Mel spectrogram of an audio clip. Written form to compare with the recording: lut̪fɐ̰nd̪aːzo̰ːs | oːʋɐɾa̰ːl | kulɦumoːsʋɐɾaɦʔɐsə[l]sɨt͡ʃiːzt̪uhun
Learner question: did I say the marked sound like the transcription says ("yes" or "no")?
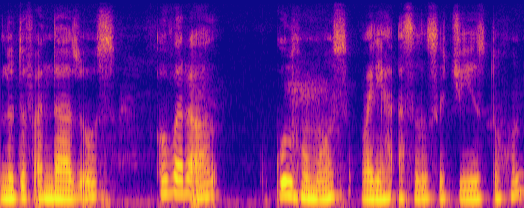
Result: yes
